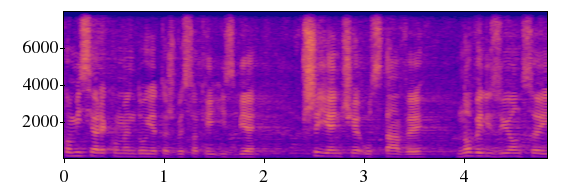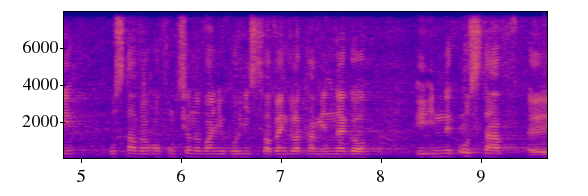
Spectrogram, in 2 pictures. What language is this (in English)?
Polish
